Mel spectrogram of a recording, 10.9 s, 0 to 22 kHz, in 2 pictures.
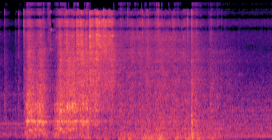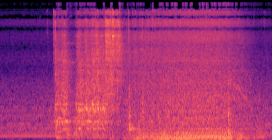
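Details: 1987 Chevrolet Corvette C4, under 86,000 miles, sat for years, new injectors, big vacuum leak from an unsealed intake part: starter churns, catches about a second and dies, cranks again; cranks, fires briefly, won't keep running, vacuum leak suspected.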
